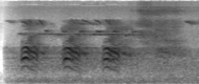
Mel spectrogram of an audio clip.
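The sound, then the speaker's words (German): Three harsh caws from crows circling overhead ring out at an even pace, loud, followed by quieter fading calls over a low rumbling outdoor background, recorded on a mobile phone. No one speaks. “Ja, die Vögel, die Krähen, die Geier kreisen über mir.”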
